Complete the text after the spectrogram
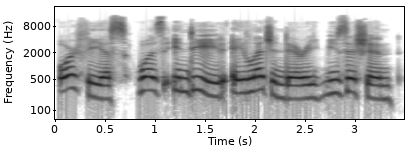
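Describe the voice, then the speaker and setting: A woman playing a matter-of-fact, literal-minded oracle who gives precise, deadpan explanations in a scripted children's story podcast. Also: a little high, unhurried, no room sound, faint music behind, natural voice. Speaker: co-host giving factual asides.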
